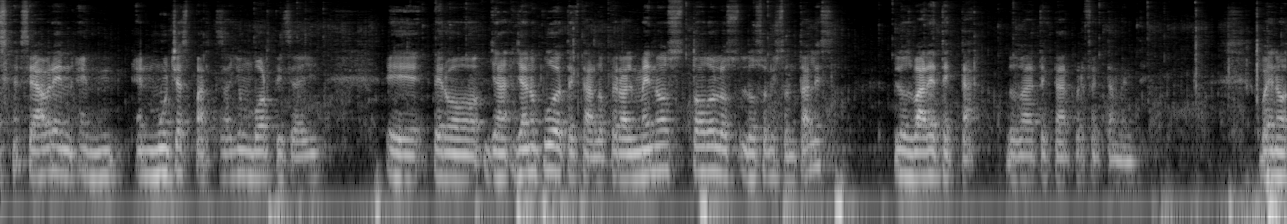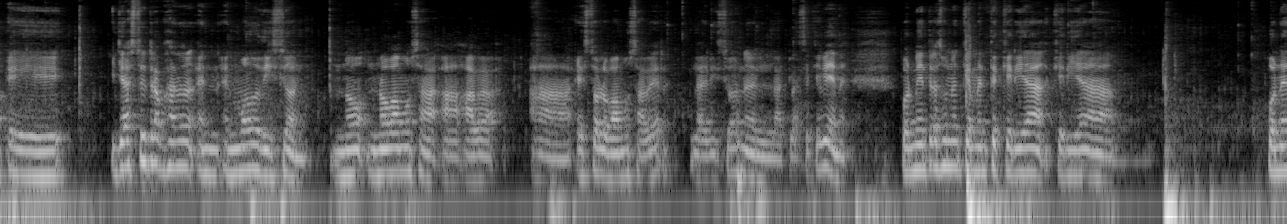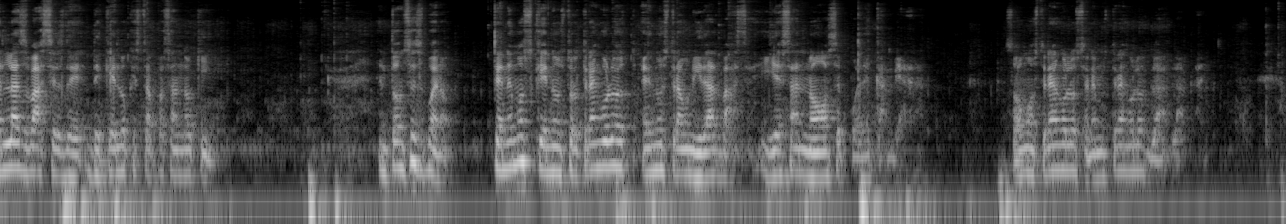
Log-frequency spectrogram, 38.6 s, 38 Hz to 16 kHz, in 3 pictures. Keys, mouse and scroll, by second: 1.6 scroll down 1, 2.0 middle click, 3.3 scroll up 1, 4.2 click, 5.5 scroll down 1, 5.8 middle click, 6.7 click, 8.0 middle click, 8.8 click, 11.6 middle click, 12.1 scroll down 1, 12.3 alt+Tab, 12.8 middle click, 15.7 scroll up 1, 19.5 click, 20.2 shift+Escape, 20.5 middle click, 22.5 Delete, 23.5 click, 25.6 middle click, 26.3 Tab, 27.2 middle click, 30.6 click, 31.4 middle click, 32.9 click, 35.3-35.7 scroll down 1, 38.4 click.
